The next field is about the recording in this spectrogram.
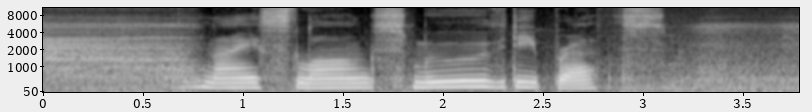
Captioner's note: rhythmic breathing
